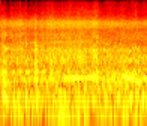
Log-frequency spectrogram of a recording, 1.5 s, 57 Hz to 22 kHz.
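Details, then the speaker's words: Opel Vectra 1.6 with hard starting and low pulling power, plugs and plug wires newly replaced: catches and runs rough after cranking with an uneven stumble, then settles; mechanic suspects low compression, spark present. "Bu arabada tekleme var. Geç çalışma var. Sorunu çözülmemiş."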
